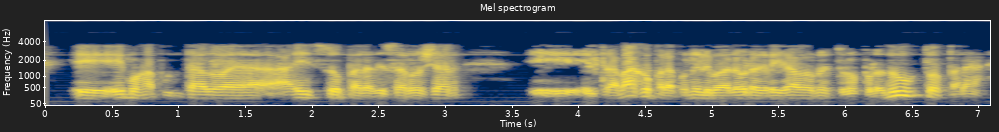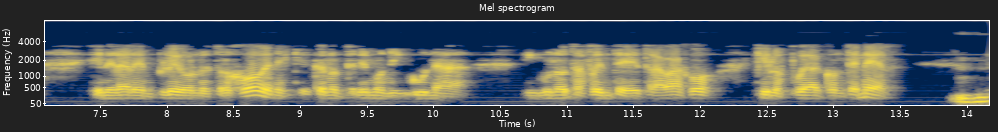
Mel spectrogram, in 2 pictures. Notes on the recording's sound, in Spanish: entrevista telefónica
